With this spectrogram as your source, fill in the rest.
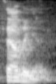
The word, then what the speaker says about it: Thelian: And if you recognize and dwell in that which is intended, then you are a Thelian, rhymes with Hellion, which means basically that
